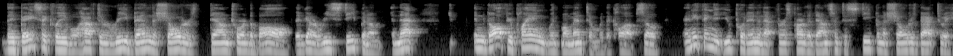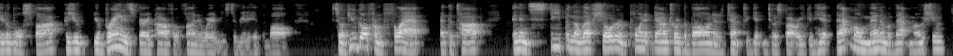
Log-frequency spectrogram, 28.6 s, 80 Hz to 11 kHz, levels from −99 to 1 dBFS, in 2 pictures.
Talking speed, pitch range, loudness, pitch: 225 wpm, 130-150 Hz, -25 LUFS, 140 Hz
